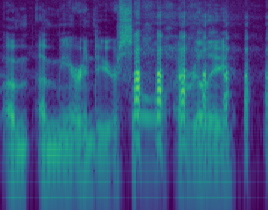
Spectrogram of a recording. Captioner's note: laughing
